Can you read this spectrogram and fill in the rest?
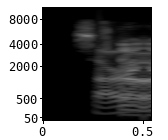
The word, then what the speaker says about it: Sarek: S-A-R-E-K? Sarek? – Oh, Sarek.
